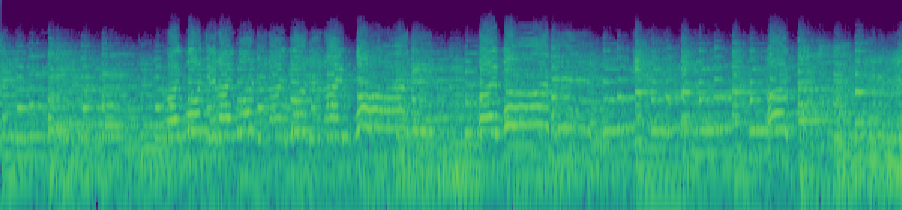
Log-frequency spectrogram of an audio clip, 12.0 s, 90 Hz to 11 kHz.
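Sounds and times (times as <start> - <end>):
piano playing: 0.0 - 12.0
man singing: 2.0 - 8.6, 10.0 - 12.0.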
